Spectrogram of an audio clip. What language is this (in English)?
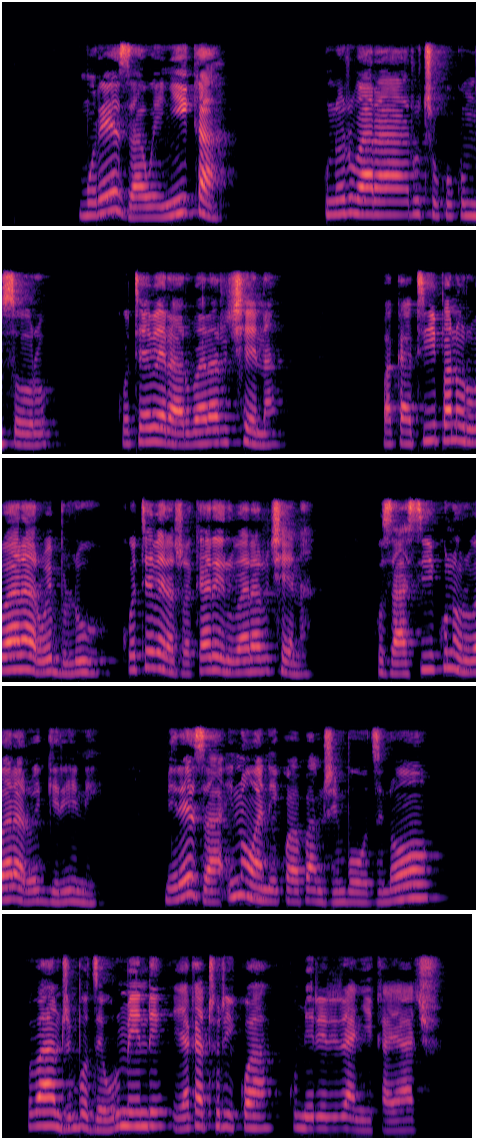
Shona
